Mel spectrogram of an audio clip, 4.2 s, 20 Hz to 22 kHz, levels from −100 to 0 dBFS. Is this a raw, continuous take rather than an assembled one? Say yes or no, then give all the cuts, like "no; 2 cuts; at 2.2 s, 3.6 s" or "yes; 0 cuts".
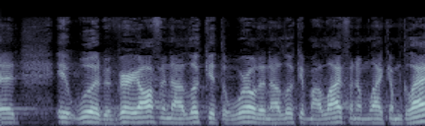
yes; 0 cuts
